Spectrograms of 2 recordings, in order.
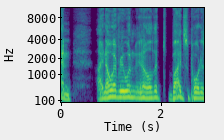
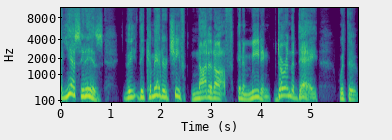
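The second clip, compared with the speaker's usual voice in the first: ordinary talk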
